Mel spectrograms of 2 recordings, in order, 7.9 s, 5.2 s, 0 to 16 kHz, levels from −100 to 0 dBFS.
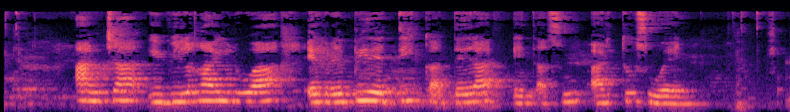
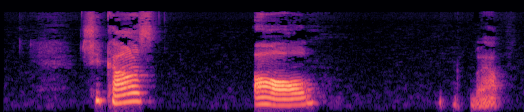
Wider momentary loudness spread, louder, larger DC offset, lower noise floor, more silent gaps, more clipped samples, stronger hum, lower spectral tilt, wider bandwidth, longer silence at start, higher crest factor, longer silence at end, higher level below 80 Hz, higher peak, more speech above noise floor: second, 15 LU vs 20 LU; second, -25 LUFS vs -21 LUFS; neither; second, -46 dBFS vs -76 dBFS; neither; neither; neither; about the same, -3 dB/octave vs -4 dB/octave; about the same, 12 kHz vs 11.5 kHz; second, 0.05 s vs 0.8 s; about the same, 18 dB vs 20 dB; second, 0.15 s vs 0.3 s; first, -68 dBFS vs -78 dBFS; second, -8 dBFS vs -4 dBFS; second, 21 dB vs 54 dB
